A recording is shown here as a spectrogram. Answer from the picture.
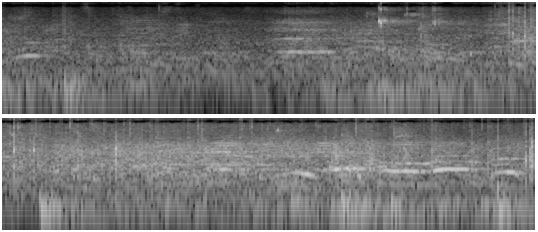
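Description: A basketball bouncing on a gym's hardwood floor during a free throw. From about four seconds in, the spectators' voices swell into cheering and shouting.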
